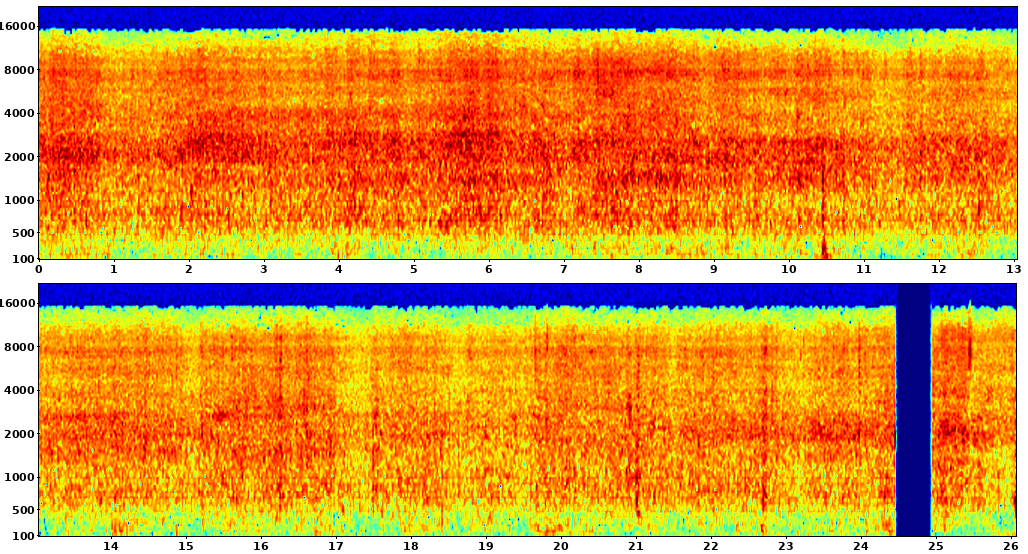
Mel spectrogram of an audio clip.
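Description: Choppy wind-driven river waves washing and splashing in a steady rush, with some wind, broken by a brief gap near the end.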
